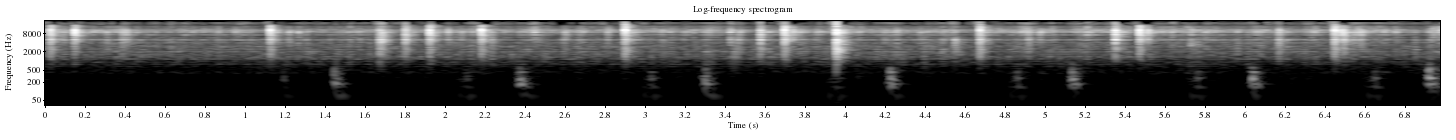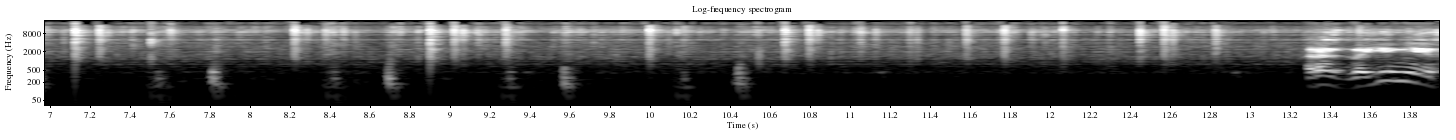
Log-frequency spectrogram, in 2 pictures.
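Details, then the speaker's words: 1963 vinyl teaching record: heart sounds at the apex in a female patient with mitral disease, first sound split, under record surface noise; split first heart sound. "на следующей записи прослушивается расщепление первого тона на верхушке у больной с митральным"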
